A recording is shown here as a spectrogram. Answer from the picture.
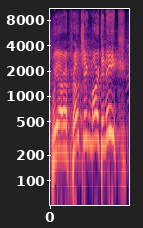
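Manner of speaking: high, exclaiming mock sightseer; cruise-ship passenger. Passenger leaning over a cruise ship's rail, mock elated. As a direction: call out grandly from the ship's rail. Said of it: "leaning over the edge of a cruise ship".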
